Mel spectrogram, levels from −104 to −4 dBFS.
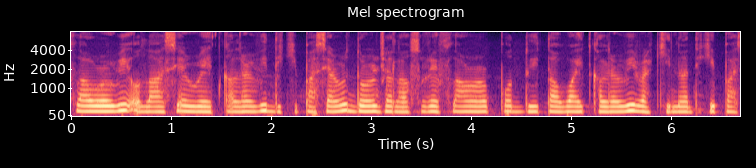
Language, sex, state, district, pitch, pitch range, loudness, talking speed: Nagamese, female, Nagaland, Kohima, 180 Hz, 180-190 Hz, -16 LUFS, 230 wpm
